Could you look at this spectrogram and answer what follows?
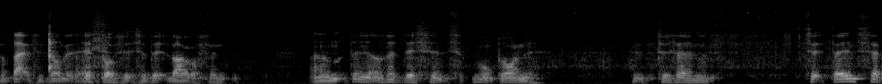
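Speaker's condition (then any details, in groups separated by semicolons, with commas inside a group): Tongue cancer; half tongue removed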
